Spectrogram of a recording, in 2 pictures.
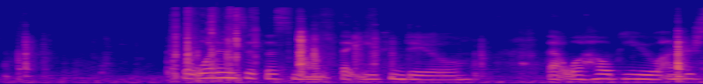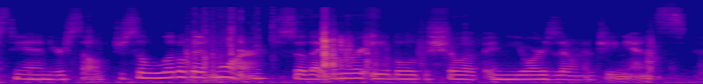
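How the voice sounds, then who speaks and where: A soft-spoken woman with a calm tone talks at a fairly slow pace and a fairly low pitch, with ordinary pitch variation over noticeable background noise. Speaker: tarot reader and spiritual wellness channel host. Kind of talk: live tarot reading to camera, spiritual guidance. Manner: soft-spoken, calm.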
